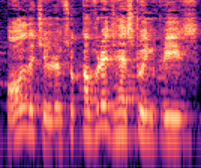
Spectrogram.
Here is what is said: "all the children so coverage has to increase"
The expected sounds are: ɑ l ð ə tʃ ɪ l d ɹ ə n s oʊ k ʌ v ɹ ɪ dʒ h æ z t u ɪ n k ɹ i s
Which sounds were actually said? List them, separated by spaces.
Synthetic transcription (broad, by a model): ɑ l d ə tʃ ɪ l d ɹ ə n s oʊ k ʌ v ɹ ɪ dʒ h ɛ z t u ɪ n k ɹ i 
